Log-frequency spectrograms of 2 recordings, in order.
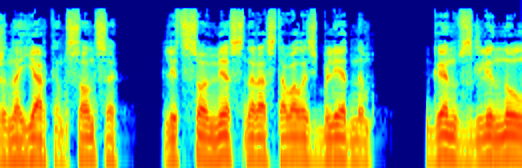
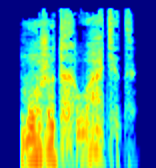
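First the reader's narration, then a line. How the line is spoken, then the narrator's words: Whispered in English. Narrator (Russian): прошептал Ген по-английски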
